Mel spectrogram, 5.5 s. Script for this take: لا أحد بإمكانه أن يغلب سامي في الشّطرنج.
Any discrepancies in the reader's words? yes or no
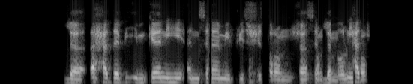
yes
